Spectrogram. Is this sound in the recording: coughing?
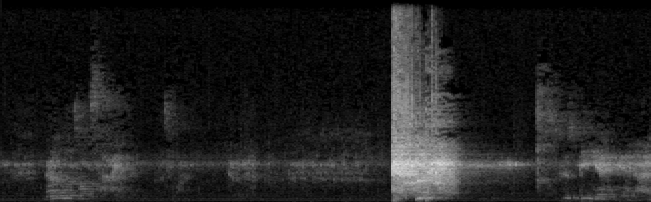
yes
